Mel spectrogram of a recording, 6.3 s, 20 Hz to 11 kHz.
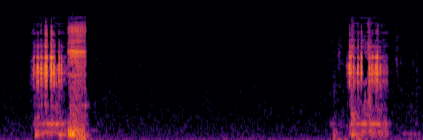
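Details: Barn owls at night, recorded 26 June 2023 at 04:40: two harsh, hissing screeches in quick succession, a silence of about three and a half seconds, then another rasping screech; quiet background.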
